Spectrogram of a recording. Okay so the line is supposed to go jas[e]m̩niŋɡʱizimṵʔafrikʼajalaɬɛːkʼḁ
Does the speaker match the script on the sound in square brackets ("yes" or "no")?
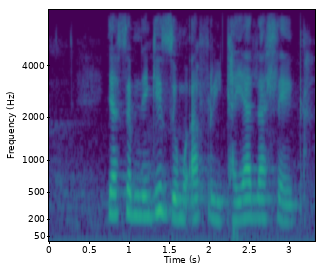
yes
